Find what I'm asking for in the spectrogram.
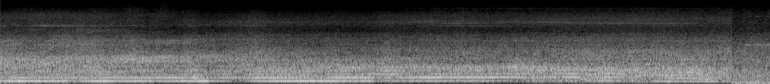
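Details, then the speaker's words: Car cruising on the road in Japan with a steady low whine at constant pitch over engine and road noise, sounding almost like a supercharger; source not pinned down. "So we're hearing like a little whine coming from this car. We're like, it almost sounds like this thing is supercharged. Yeah, you can hear the little whine."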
